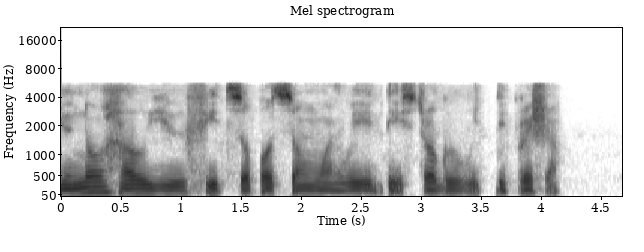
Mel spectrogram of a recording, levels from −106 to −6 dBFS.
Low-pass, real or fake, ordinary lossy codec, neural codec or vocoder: 5.4 kHz; fake; none; codec, 44.1 kHz, 7.8 kbps, DAC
